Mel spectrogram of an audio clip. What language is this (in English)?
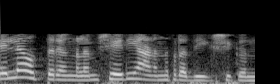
Malayalam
